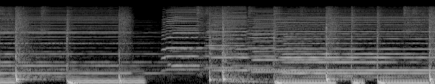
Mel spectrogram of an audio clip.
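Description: Instrumental break in a schlager song: a harmonica plays the melody over bass and backing. The music drops out briefly about one and a half seconds in.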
